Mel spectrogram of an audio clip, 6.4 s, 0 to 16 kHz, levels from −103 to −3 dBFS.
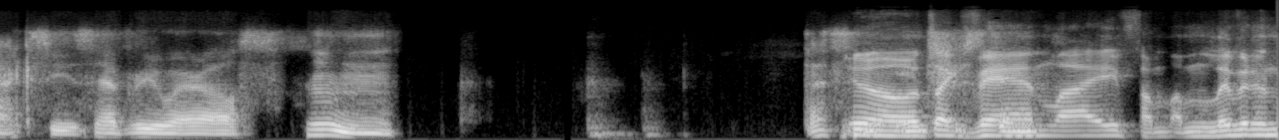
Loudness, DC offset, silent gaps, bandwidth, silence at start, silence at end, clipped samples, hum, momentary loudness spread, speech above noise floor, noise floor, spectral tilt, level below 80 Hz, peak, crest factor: -21 LUFS; under 0.1%; 2.82-2.87 s; 11.5 kHz; 0 s; 0 s; under 0.1%; none; 11 LU; 59 dB; -80 dBFS; -5.5 dB/octave; -62 dBFS; -4 dBFS; 18 dB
